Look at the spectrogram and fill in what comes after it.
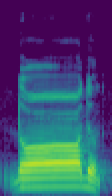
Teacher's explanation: زبان کی بائیں کروٹ بائیں دانتوں کے مسوڑوں سے لگے تو ضاد ادا ہوتا ہے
